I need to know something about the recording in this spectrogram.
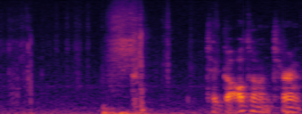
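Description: Playing cards slide and rustle against each other as they are shuffled.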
